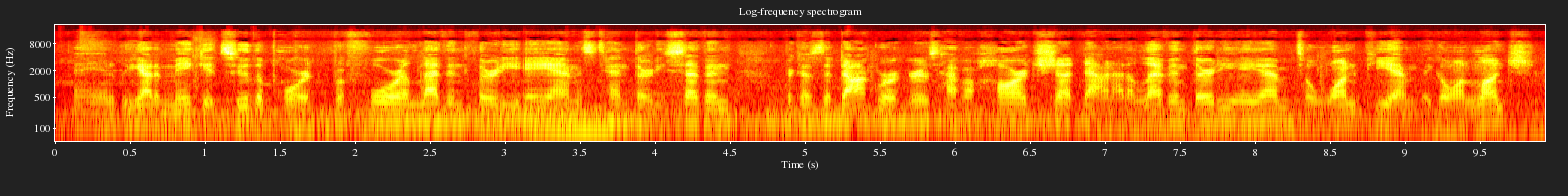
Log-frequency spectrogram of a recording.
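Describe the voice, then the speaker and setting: A man's very deep, low voice with an American accent, very wide pitch swings and hardly any pauses, plus audible room echo and noticeable background noise. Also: fairly quick pace. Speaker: car vlogger. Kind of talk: vlog tutorial. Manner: fast; casual.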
